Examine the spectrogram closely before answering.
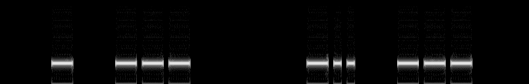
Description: Morse code, heard as a keyed tone, about 18 wpm, spaced as for 12 wpm, 1000 Hz. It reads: TO DO
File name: qotdfiles / 12wpm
